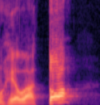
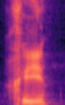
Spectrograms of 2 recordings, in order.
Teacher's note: Algumas pessoas dão uma extensão na fala e acabam falando relatório. Então, separa o O do I e fica assim, ó, relatório. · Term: proparoxítona eventual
